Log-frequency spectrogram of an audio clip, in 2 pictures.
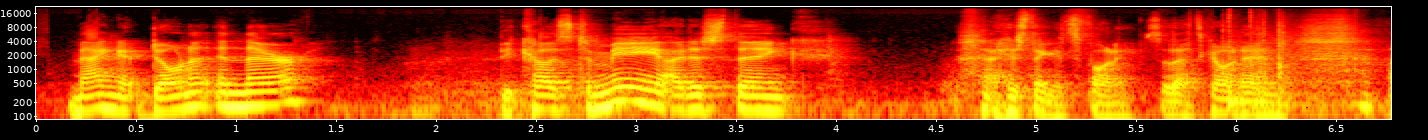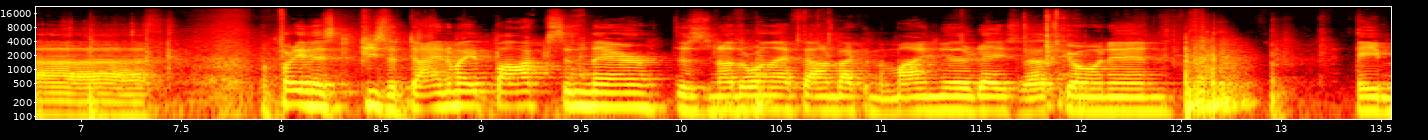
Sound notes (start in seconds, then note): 5.7 donut clunking in bucket; 6.0 chuckling; 12.7 bucket clunking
